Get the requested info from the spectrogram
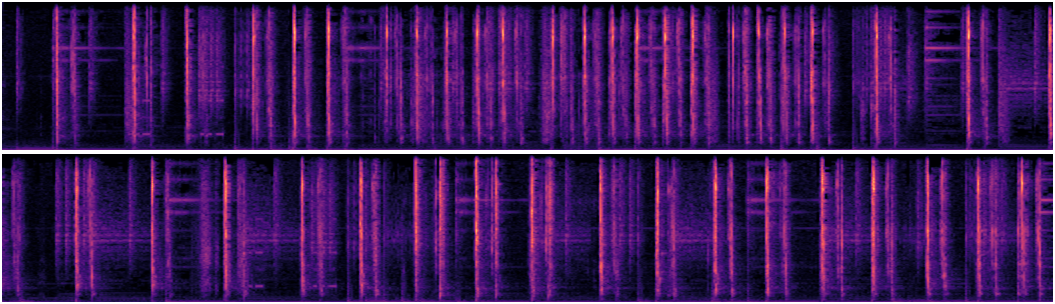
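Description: Mechanical keyboard with blue switches being typed on quickly: a dense, irregular run of sharp keystroke clicks, with a brief lull about seven seconds in.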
